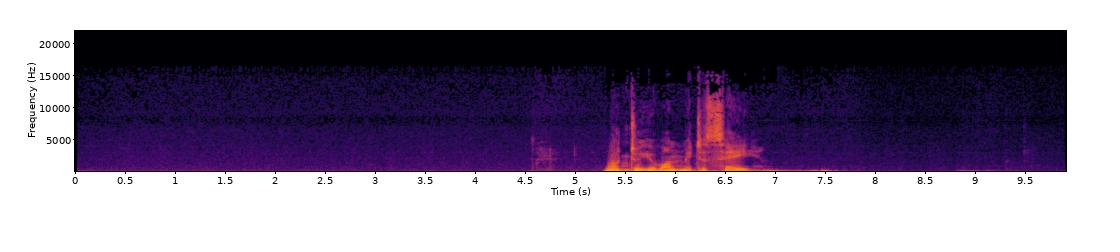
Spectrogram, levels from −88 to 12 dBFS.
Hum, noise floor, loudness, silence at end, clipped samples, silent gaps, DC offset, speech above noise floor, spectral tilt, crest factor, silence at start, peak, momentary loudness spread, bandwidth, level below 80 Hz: none; -57 dBFS; -16 LUFS; 0.75 s; under 0.1%; none; under 0.1%; 46 dB; -5.5 dB/octave; 18 dB; 5.25 s; 0 dBFS; 17 LU; 13.5 kHz; -24 dBFS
